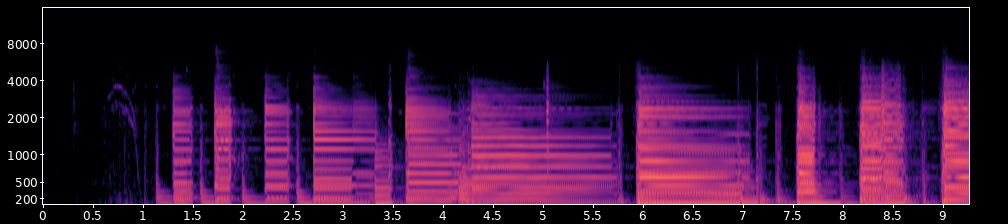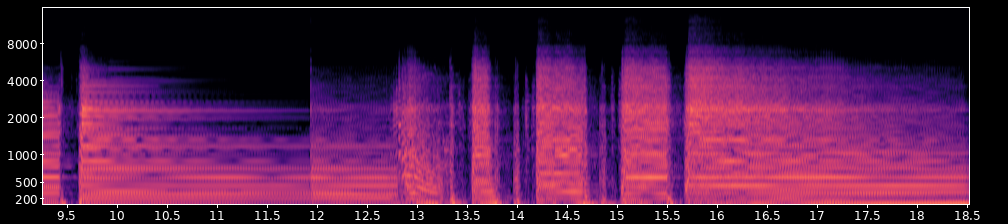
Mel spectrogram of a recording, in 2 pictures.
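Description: Gibson SG electric guitar played through an amp, first clean, with picked chords and notes that ring out. About twelve seconds in, an overdrive pedal is switched on and strummed chords turn gritty and full.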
